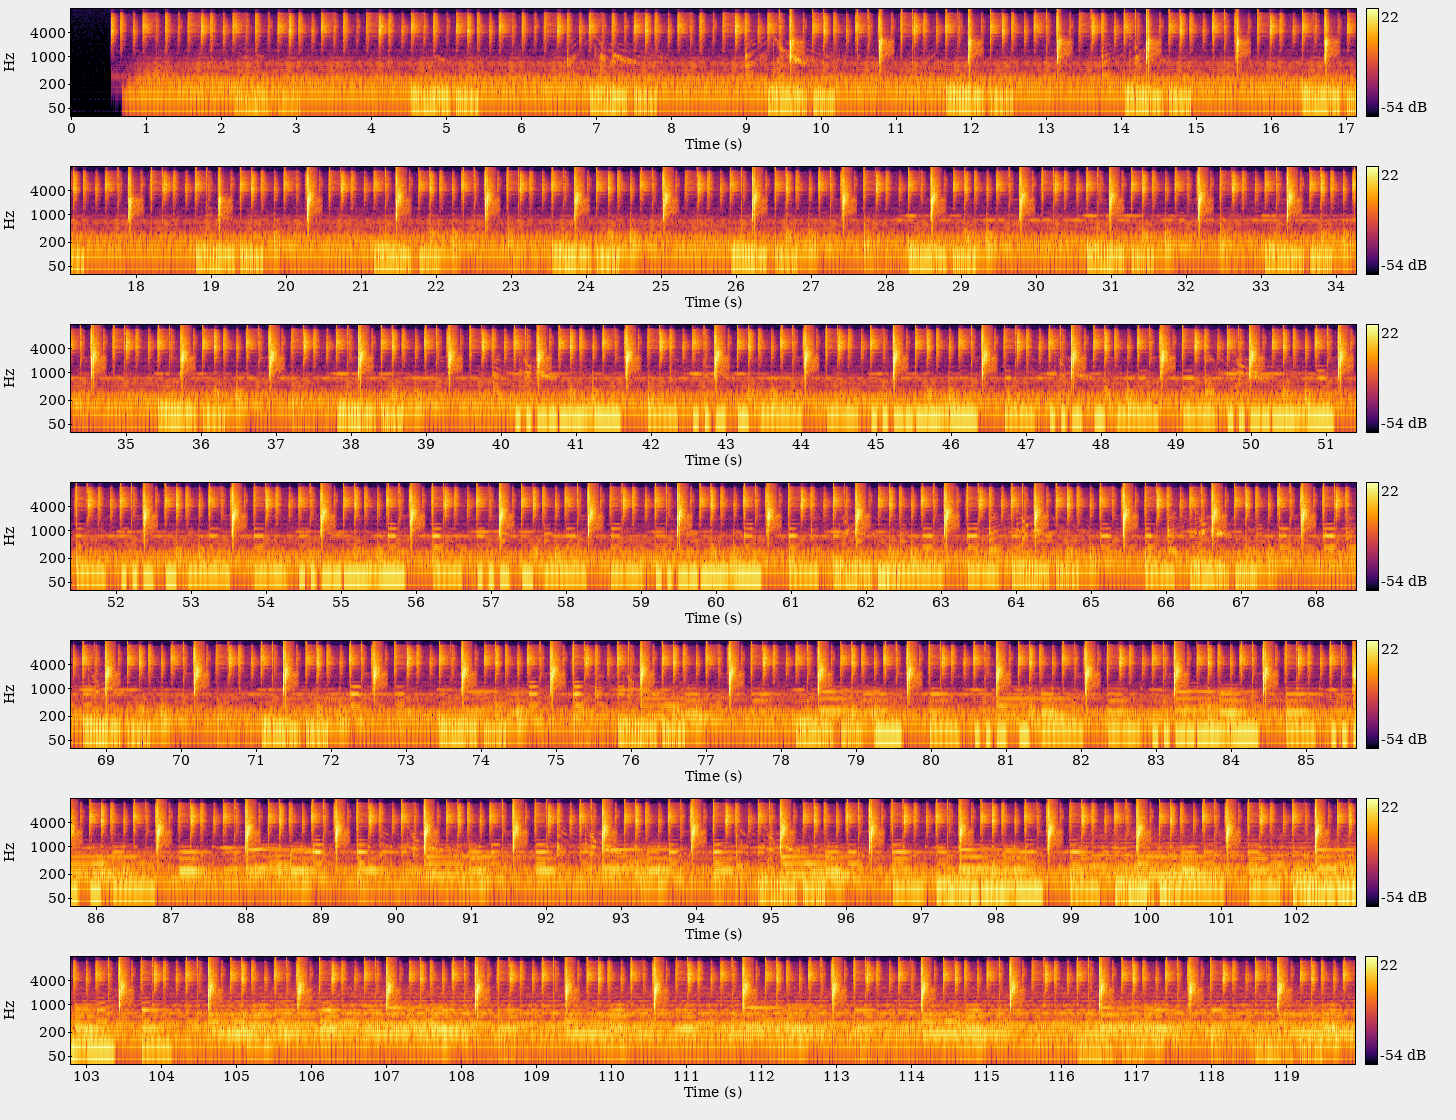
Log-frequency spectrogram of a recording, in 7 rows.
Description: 878📈 - 79%🤔 - 101BPM🔊 - 2020-11-15📅 - 808🌟
Riddim Peace Triphop Chillout Groove Explorer Relief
